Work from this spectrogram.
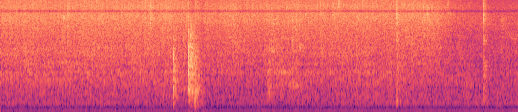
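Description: Schmaltz heating in a pot sets up a steady, close sizzle, broken by a few brief clinks and scrapes as it is stirred.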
